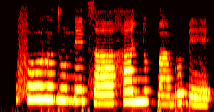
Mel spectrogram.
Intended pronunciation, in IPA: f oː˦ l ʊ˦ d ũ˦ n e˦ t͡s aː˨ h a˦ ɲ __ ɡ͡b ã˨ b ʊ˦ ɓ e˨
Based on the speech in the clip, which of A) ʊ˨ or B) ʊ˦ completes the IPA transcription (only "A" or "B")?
B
